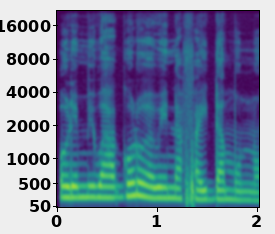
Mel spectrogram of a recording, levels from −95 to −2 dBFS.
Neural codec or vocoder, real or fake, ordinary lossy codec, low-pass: none; real; none; none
